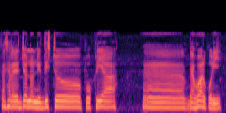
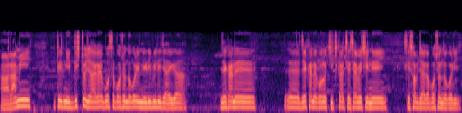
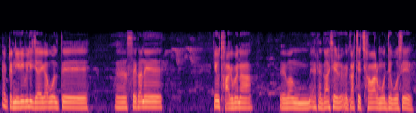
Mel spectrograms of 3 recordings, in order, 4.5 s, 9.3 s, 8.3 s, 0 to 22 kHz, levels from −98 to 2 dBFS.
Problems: constant background noise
